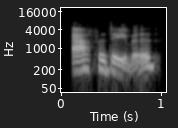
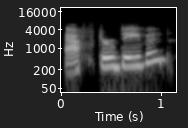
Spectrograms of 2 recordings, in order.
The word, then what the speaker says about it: affidavit: they say affidavit as after David, and that one kills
